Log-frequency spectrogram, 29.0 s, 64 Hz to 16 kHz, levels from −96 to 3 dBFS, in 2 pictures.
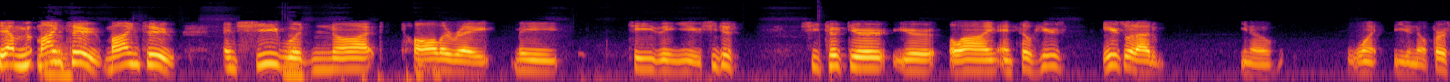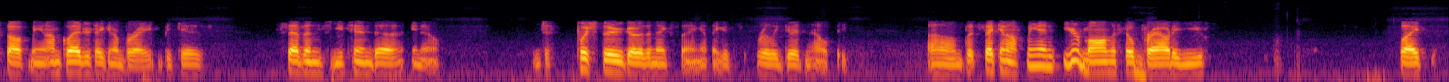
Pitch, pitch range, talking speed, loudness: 145 Hz, 115-185 Hz, 155 wpm, -15 LUFS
